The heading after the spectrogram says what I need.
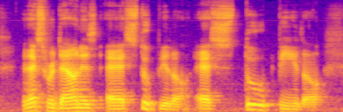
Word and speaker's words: estúpido: Again, if I break the word down into its syllables, I have estúpido. Notice that the TU is the third or more syllable from the end, so there has to be a written accent mark there.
